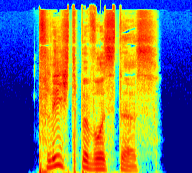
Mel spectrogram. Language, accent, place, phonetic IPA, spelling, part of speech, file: German, Germany, Berlin, [ˈp͡flɪçtbəˌvʊstəs], pflichtbewusstes, adjective, De-pflichtbewusstes.ogg
- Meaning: strong/mixed nominative/accusative neuter singular of pflichtbewusst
